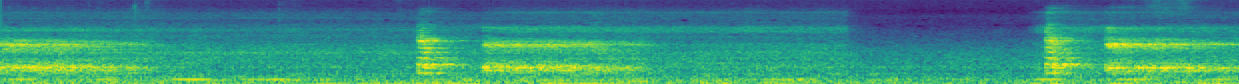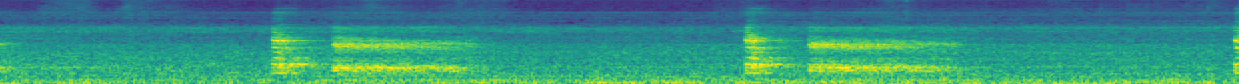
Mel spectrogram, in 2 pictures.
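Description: A tokay gecko gives loud, two-part croaking calls, repeated about every two and a half seconds.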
